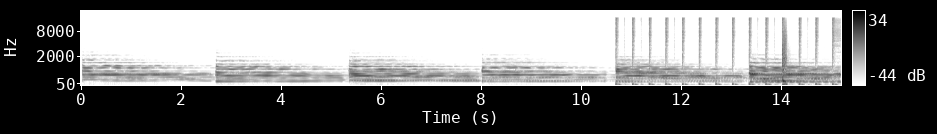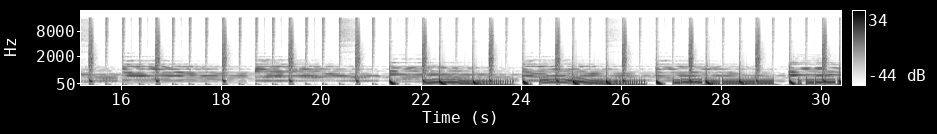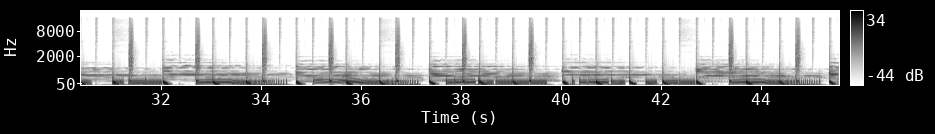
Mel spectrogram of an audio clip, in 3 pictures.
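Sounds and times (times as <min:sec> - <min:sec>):
instrumental beat: 0:10.7 - 0:45.5.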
